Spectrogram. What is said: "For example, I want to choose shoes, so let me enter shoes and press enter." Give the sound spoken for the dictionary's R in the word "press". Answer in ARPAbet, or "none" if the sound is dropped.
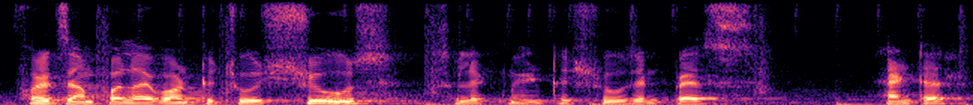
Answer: none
